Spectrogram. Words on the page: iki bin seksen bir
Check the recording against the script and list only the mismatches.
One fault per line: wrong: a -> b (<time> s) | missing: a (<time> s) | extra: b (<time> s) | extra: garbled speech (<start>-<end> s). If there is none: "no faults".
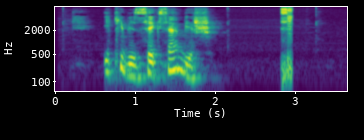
no faults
